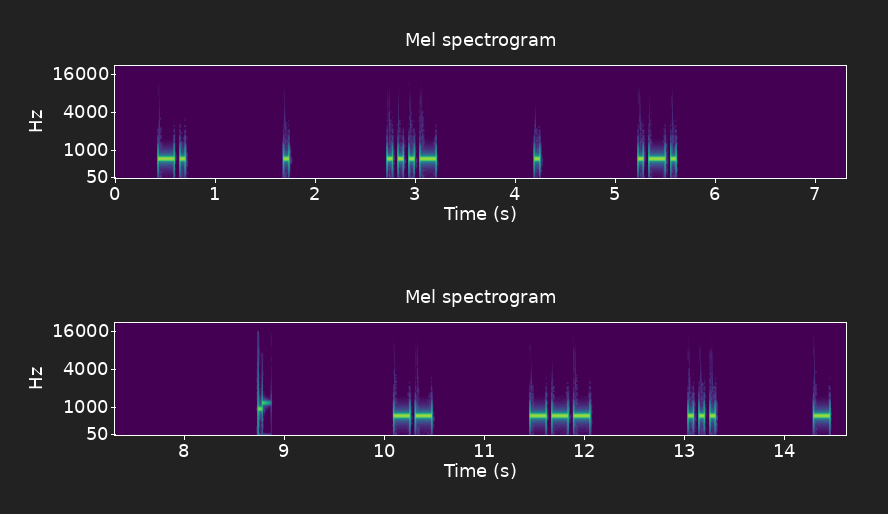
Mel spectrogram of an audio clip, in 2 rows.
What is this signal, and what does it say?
Morse code, heard as a keyed tone, about 22 wpm, spaced as for 8 wpm, 700 Hz. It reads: NEVER MOST
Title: 6x Character Spacing - Top 300 Words - 22wpm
